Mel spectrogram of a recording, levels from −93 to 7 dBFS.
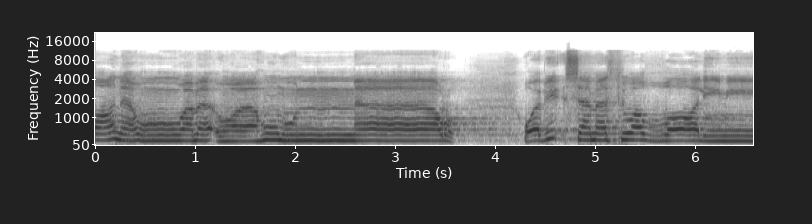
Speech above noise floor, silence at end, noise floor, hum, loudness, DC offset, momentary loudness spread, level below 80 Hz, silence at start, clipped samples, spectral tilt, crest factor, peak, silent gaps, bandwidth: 20 dB; 0 s; -37 dBFS; none; -18 LUFS; under 0.1%; 5 LU; -52 dBFS; 0 s; under 0.1%; -5 dB/octave; 8 dB; -8 dBFS; none; 12 kHz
